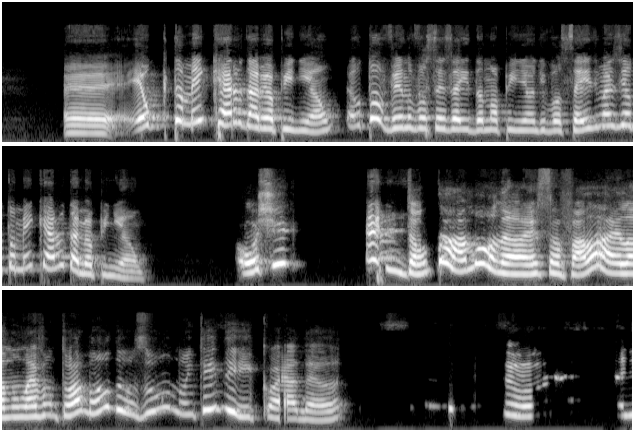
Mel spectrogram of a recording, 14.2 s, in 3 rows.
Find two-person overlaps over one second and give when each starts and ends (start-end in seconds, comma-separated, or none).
none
